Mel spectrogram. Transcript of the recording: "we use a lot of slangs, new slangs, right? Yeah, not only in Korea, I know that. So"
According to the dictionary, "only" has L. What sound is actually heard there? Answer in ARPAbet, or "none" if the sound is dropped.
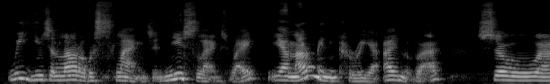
none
